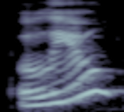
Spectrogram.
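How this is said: It is said with a French pronunciation. "when I looked up the French pronunciation, it had Olio"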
